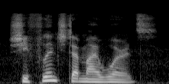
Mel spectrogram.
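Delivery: plain reading voice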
